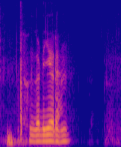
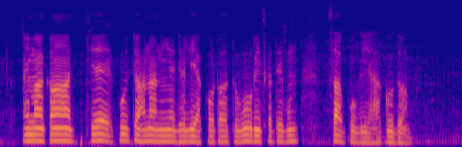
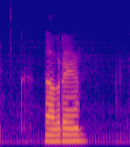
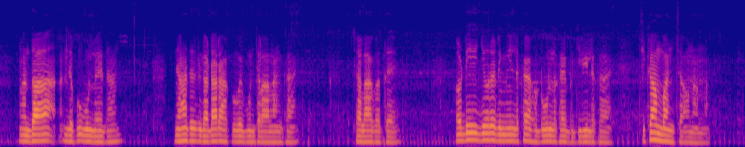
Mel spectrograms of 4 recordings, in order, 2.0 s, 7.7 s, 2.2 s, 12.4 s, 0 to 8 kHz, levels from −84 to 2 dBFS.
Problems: background sounds at intervals, background conversations at intervals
